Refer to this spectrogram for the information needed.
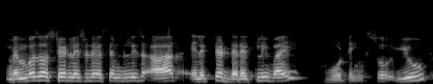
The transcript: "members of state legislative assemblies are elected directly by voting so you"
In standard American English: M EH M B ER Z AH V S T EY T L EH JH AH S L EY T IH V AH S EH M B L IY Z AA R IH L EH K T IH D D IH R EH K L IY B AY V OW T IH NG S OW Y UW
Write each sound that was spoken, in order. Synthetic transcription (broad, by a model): M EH M B ER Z AH V S T EY T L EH AH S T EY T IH AH S EH M B L IY Z AA R IH L EH K T IH D D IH R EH K L IY B AY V OW T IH NG S OW Y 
